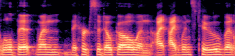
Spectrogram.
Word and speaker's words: sudoku: with a knowing sense there are like eight ways you could pronounce the the u's and o's and i've heard all of them soduco is is i think the most common uh really really off way but i at least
